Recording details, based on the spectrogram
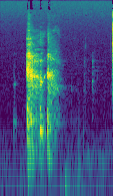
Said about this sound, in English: I'm going to take a break so that I can clear my throat.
